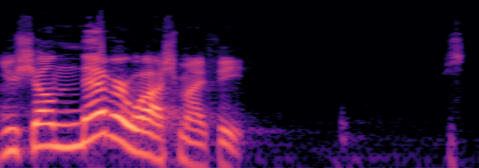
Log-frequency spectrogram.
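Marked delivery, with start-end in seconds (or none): 0.0-1.6 sudden loud blurt, stress on never. Acted. Peter to Jesus, a sudden loud blurt. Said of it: "he blurts out".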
